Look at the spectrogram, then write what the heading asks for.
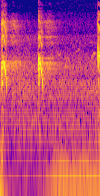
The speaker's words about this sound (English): It's today's featured feathered friend, Branta rufocollis, the red-breasted goose.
